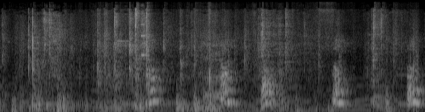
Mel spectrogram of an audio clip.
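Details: Several domestic dogs barking in the morning, happy and ready to come out; sharp, overlapping barks and yips about every half second, with some whining between bursts.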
